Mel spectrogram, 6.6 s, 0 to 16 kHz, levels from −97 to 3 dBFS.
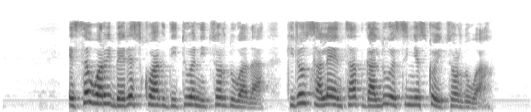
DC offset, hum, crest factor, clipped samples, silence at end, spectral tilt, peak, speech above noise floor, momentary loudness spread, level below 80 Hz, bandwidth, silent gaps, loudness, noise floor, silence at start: under 0.1%; none; 22 dB; under 0.1%; 0.55 s; -3.5 dB/octave; -10 dBFS; 48 dB; 13 LU; -82 dBFS; 8 kHz; none; -30 LUFS; -78 dBFS; 0.85 s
